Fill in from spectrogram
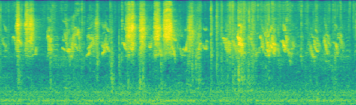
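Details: Feeding chicks eating rice make bursts of high, quick chirps, several overlapping, with pecking taps and a short flutter of wings between calls.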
